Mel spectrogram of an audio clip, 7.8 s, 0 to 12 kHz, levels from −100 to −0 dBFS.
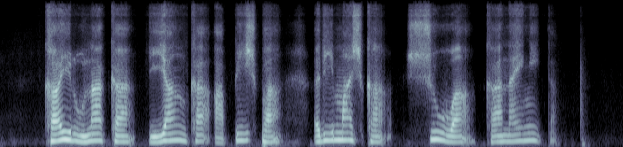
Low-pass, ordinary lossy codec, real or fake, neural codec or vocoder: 10.8 kHz; Opus, 32 kbps; fake; codec, 16 kHz in and 24 kHz out, 0.9 kbps, LongCat-Audio-Codec, fine tuned four codebook decoder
